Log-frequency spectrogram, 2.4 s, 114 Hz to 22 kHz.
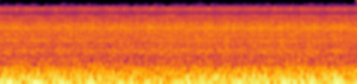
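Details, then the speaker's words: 2015 Ford Mustang with code P0308 after the spark plugs and coil were swapped between cylinders 7 and 8, warm idle: a low rumble with a recurring lope. The cylinder 8 injector signal drops out as the engine warms, suggesting a failed injector or its driver. "miren ahí Ya volvió a a a jalar el el inyector Pero conforme pasa el tiempo pues se va la"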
